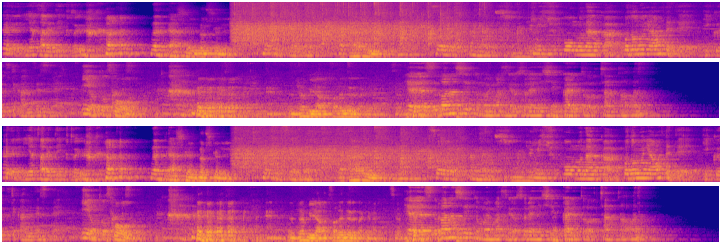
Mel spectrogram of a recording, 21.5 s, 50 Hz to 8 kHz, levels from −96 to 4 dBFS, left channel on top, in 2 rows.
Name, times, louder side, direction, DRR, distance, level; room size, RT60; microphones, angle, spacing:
voice 1, 0.0-2.6 3.9-4.7 5.0-5.5 6.4-11.6 11.9-12.6 13.2-13.8 16.8-20.3, equal, 30° right, -3 dB, 1.3 m, -26 dB
voice 2, 2.5-3.5 5.0-6.4 7.6-8.3 12.4-12.8 13.6-17.7 19.0-19.3 20.3-20.4, right 2 dB, 75° right, 6 dB, 0.6 m, -24 dB
sound 1, 3.4-19.0, left 2 dB, 90° left, 1.6 m, -32 dB
9.5 x 3.8 x 4.4 m, 1.1 s
head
